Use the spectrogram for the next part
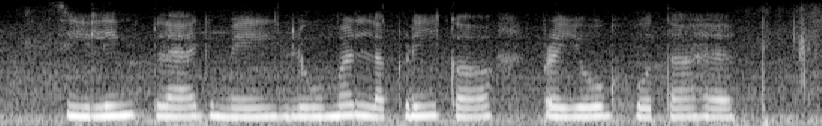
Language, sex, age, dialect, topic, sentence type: Hindi, male, 18-24, Marwari Dhudhari, agriculture, statement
